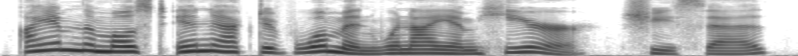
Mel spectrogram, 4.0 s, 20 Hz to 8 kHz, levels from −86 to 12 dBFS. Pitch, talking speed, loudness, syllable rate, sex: 225 Hz, 180 wpm, -15 LUFS, 4.8 syllables/s, female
